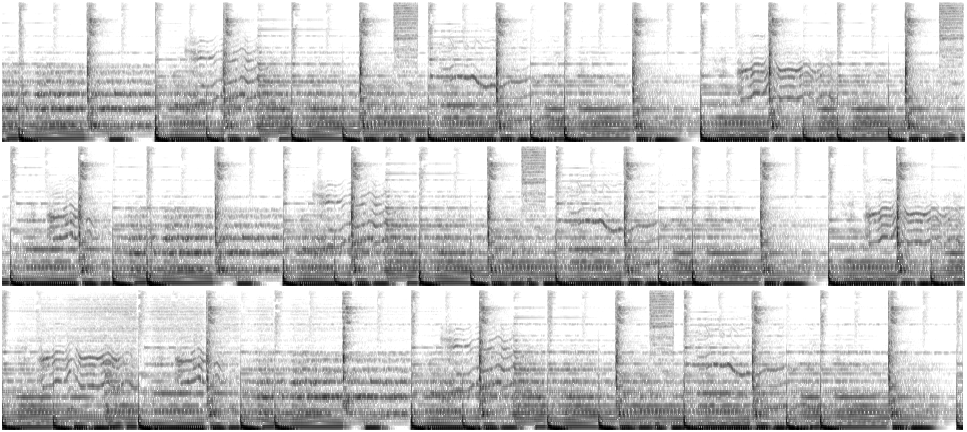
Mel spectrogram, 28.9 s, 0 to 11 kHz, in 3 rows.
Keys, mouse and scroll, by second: 0.8-4.0 drag, 7.8 click, 9.4-13.3 drag, 13.7-25.8 drag.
